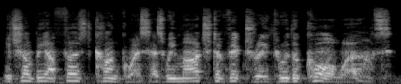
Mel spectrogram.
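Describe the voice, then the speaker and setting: An actor playing a menacing, grandiose Sith lord in a video game, speaking in a pompous, theatrical, poetic way. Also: male voice, mid-range voice, normal speed, bright, forceful tone, lightly acted. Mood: imperious. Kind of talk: video game villain acting.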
